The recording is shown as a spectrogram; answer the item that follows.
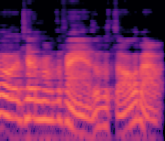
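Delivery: put-on old-time radio announcer voice. Reading a player's quote aloud in an old-timey radio voice. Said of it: "sounds like an old-timey, like just quick radio hit".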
